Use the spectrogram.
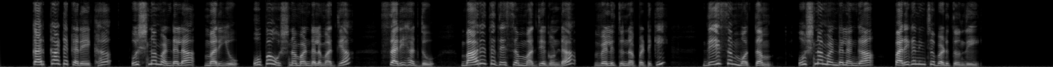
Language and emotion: Telugu, neutral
